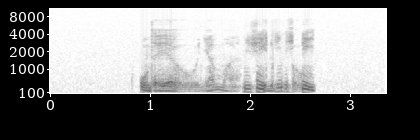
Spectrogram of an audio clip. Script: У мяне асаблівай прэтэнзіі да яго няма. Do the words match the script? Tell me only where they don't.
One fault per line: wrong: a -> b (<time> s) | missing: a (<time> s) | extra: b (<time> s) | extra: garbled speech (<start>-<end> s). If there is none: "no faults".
missing: мяне асаблівай прэтэнзіі (1.0 s)
extra: garbled speech (1.9-2.7 s)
